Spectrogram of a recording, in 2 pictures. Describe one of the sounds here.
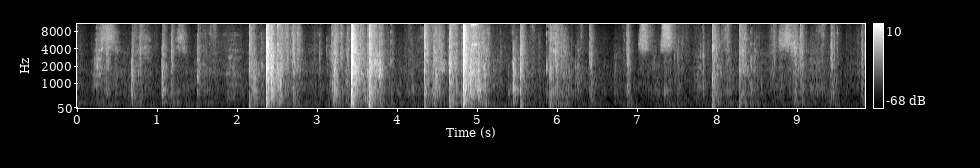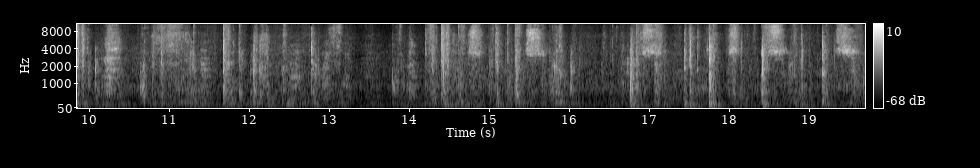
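Gloved punches thud against a heavy punching bag.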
